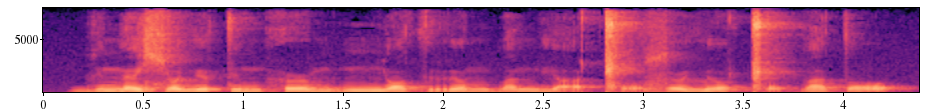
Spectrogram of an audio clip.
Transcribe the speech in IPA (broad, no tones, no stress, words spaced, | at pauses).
bin ɛɕɒ lʲə˞tim hə˞mḭm ɲɒtrʲɔn banja̰ǁɔ̰ ɮə˞lʲɔǁɔ̰ batɔ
